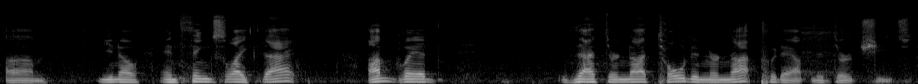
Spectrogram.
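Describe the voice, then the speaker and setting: A man co-hosting a wrestling podcast in casual chat, talking slowly and haltingly with many restarts. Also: on the low side, warm tone. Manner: slow, hesitant, many fillers and restarts. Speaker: podcast co-host.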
